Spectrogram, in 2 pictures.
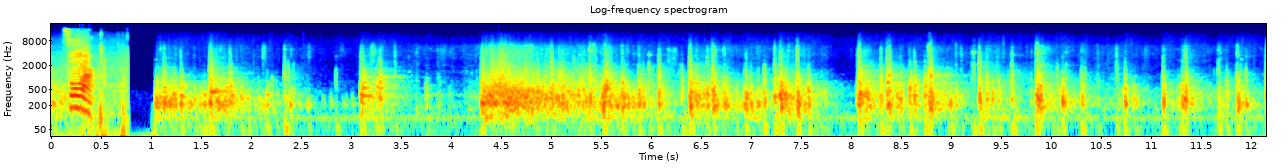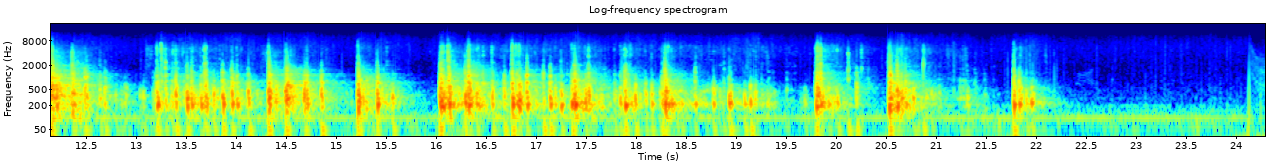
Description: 古老的碰撞 " G2604砖头落地
描述：砖落和打木头。垩白砰砰声和咔嗒声。 这些是20世纪30年代和20世纪30年代原始硝酸盐光学好莱坞声音效果的高质量副本。 40年代，在20世纪70年代早期转移到全轨磁带。我已将它们数字化以便保存，但它们尚未恢复并且有一些噪音。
